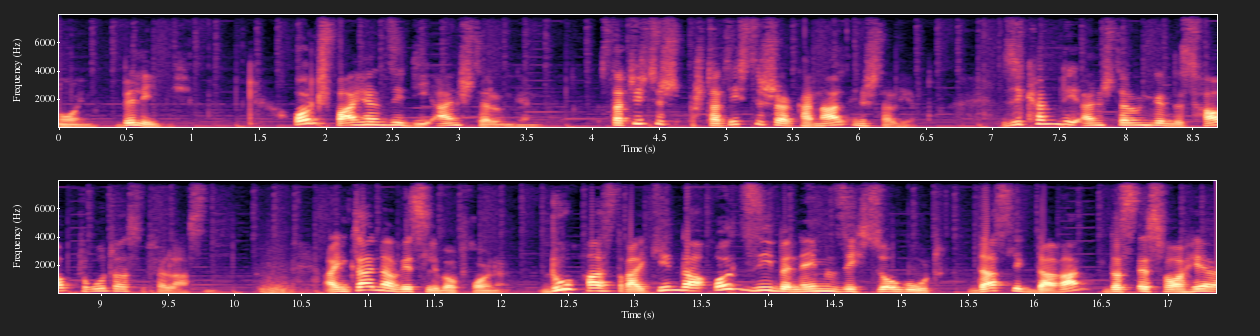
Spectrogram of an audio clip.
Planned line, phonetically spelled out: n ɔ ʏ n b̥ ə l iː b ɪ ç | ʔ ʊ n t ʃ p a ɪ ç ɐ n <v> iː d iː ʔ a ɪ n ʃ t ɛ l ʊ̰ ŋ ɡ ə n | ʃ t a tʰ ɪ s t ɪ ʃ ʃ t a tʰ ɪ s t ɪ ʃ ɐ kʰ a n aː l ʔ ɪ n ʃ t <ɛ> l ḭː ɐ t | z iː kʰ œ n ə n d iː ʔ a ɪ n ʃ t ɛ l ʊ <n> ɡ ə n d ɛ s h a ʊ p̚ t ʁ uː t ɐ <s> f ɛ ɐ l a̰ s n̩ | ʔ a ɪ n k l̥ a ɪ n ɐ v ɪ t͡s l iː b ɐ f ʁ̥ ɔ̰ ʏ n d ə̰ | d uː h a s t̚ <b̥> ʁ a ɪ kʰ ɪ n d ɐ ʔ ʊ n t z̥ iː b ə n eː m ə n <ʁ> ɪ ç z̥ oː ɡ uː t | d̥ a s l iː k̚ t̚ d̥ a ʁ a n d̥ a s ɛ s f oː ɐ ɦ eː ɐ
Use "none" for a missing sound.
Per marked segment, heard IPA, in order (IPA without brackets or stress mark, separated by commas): z, a, ŋ, s, d̥, z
